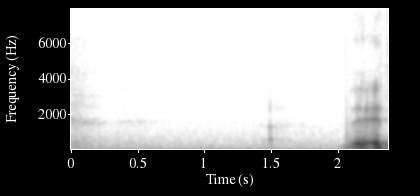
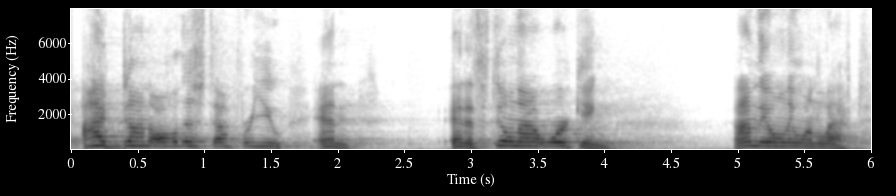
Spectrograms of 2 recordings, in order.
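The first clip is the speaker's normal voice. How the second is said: higher, louder, fed-up complaint; exasperated Elijah; 9 semitones higher, 6 dB louder than usual. Retold or imitated. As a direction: vent like a burned-out prophet. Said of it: "He's like".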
